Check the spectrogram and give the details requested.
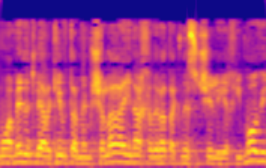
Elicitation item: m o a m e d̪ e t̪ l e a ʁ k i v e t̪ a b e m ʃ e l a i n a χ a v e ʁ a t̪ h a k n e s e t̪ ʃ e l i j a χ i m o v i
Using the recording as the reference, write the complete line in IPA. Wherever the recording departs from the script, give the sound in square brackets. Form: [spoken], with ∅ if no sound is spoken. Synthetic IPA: m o a m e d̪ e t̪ l e a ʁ k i v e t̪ a [m] e m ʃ [a] l a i n a χ a v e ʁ a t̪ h a k n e s e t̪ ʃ e l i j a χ i m o v i

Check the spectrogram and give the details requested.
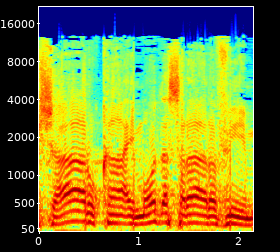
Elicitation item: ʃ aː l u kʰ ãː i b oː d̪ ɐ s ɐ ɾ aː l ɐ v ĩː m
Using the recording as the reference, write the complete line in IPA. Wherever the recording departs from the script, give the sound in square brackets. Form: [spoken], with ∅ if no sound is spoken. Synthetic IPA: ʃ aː [ɾ] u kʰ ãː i [m] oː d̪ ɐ s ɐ ɾ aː [ɾ] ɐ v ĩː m

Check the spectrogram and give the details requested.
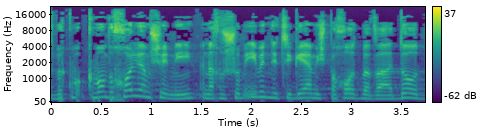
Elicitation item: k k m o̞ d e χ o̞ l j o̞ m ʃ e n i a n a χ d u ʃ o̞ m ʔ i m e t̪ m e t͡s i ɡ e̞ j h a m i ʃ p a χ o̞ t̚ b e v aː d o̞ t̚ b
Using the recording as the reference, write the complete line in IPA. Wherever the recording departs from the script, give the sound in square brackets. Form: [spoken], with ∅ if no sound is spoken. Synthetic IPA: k k m o̞ [b] e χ o̞ l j o̞ m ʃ e n i a n a χ [n] u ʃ o̞ m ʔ i m e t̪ [n] e t͡s i ɡ e̞ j h a m i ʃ p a χ o̞ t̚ b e v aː d o̞ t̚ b

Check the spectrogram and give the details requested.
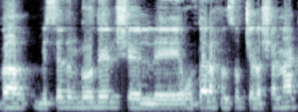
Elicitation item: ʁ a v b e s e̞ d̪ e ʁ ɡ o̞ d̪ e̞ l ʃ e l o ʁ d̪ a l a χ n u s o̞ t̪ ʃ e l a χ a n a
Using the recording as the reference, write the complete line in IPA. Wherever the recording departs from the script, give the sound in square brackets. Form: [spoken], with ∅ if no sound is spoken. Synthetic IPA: [v] a [ʁ] b e s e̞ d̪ e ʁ ɡ o̞ d̪ e̞ l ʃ e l o [v] d̪ a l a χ n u s o̞ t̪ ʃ e l a [ʃ] a n a

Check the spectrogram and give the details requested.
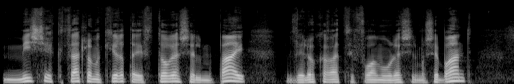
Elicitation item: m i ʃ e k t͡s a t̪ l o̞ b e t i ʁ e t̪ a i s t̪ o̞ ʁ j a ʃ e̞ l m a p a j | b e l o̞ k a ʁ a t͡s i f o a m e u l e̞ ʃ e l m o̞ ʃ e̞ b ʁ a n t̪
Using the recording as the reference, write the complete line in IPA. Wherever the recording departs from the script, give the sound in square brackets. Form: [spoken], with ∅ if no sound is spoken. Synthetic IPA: m i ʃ e k t͡s a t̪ l o̞ [m] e [k] i ʁ e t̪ a i s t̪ o̞ ʁ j a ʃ e̞ l m a p a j | [v] e l o̞ k a ʁ a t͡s i f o a m e u l e̞ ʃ e l m o̞ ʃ e̞ b ʁ a n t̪

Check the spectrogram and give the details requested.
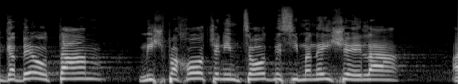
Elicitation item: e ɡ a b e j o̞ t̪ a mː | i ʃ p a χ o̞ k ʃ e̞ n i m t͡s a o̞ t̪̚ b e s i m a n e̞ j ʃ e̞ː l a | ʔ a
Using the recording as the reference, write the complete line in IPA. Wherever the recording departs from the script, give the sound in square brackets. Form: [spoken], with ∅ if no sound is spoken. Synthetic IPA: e ɡ a b e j o̞ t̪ a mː | i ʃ p a χ o̞ [t] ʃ e̞ n i m t͡s a o̞ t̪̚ b e s i m a n e̞ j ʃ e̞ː l a | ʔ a

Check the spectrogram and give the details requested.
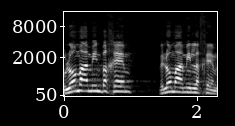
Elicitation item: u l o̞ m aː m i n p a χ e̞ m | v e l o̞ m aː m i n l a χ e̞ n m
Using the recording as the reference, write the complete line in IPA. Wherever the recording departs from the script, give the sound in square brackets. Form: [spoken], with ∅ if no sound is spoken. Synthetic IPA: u l o̞ m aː m i n [b] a χ e̞ m | v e l o̞ m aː m i n l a χ e̞ [∅] m

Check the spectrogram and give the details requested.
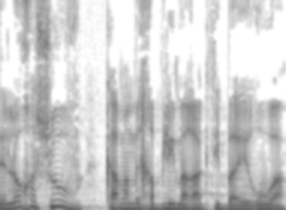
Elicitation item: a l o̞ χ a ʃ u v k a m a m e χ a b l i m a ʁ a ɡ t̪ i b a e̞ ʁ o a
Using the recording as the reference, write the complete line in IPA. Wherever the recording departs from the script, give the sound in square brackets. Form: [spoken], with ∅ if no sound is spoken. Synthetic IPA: [e] l o̞ χ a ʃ u v k a m a m e χ a b l i m a ʁ a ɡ t̪ i b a e̞ ʁ [u] a

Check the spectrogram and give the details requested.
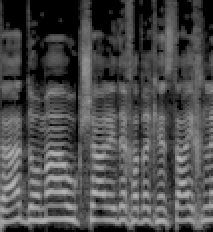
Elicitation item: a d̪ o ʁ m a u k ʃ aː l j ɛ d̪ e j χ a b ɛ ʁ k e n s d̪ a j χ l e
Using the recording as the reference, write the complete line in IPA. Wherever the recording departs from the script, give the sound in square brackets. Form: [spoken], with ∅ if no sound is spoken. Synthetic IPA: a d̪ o [∅] m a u k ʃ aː l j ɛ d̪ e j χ a [v] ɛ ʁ k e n s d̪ a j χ l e

